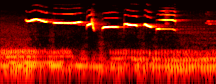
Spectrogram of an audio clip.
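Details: Kacer, or Oriental magpie-robin, master song used to coax birds not yet singing fully: long pure whistles, some held and gently falling, broken by a sharp slurred note, with a low background hum.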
